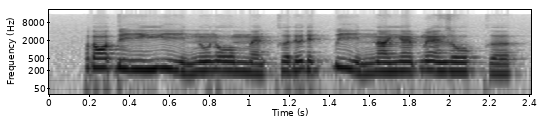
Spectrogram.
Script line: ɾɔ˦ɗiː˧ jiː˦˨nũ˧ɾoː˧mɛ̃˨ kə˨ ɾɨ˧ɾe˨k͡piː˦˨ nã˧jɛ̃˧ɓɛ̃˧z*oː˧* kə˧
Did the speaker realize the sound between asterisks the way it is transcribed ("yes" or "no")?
yes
